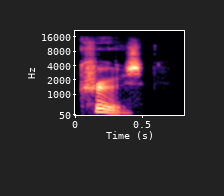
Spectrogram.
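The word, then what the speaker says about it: krewes: Parades are held by carnival organizations called crews. It's spelled K-R-E-W-E.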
